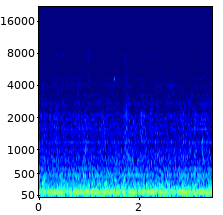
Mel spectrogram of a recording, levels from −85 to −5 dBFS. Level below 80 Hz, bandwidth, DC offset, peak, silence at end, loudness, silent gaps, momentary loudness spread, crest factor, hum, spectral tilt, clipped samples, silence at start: -54 dBFS; 11 kHz; under 0.1%; -32 dBFS; 0 s; -45 LUFS; none; 2 LU; 12 dB; none; -7.5 dB/octave; under 0.1%; 0 s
